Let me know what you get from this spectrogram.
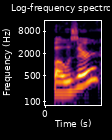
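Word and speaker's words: Boeser: Um, they signed Brock Bozer. Okay. B O E S E R. Is that how you say it? Yeah.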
